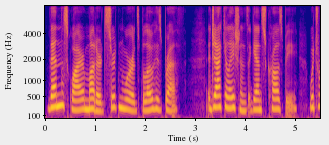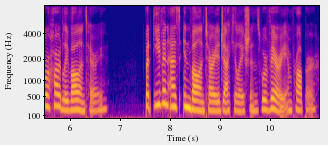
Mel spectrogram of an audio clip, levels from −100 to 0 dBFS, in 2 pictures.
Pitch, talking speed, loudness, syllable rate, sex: 220 Hz, 125 wpm, -19 LUFS, 5.7 syllables/s, female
